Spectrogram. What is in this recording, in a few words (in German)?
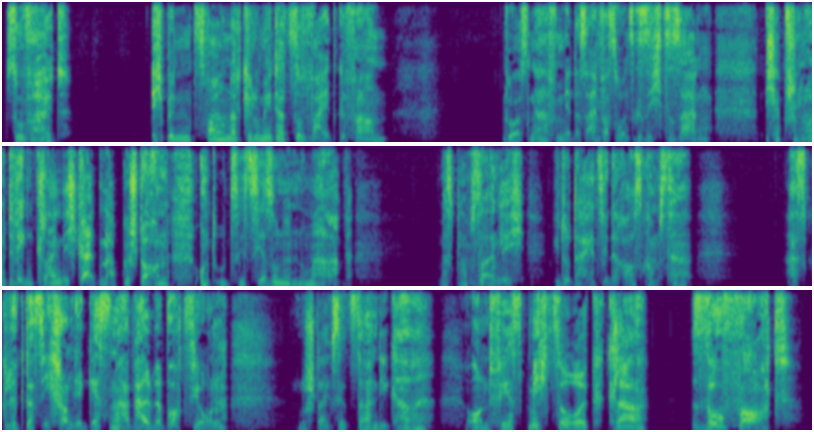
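synchron, sprecher; LOFT VOICES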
